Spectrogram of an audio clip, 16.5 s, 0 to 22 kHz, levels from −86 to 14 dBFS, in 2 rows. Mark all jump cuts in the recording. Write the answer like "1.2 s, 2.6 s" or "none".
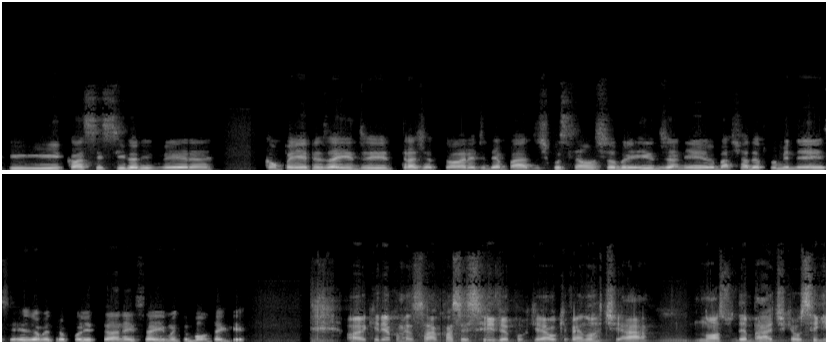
none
